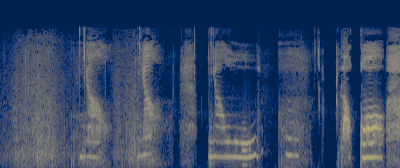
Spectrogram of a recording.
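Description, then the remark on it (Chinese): A breathy voice does a string of imitation cat meows, around five drawn-out mews with rising and falling pitch, separated by short pauses and soft whispery noises. “要我学猫叫吗？”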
